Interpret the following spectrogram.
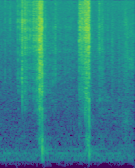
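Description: Dry kitchen sponge's soft foam side ripped apart by hand: two short tears, the second about two-thirds of a second after the first, with a faint rustle of foam between.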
